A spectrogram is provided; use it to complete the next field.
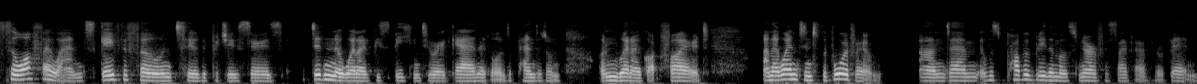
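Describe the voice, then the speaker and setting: With an Irish accent, a woman talks at a fairly quick pace, her pitch fairly low and its variation ordinary. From Ireland. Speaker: entrepreneur and dyslexia ambassador. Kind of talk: webinar talk. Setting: online webinar. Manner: animated storytelling.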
